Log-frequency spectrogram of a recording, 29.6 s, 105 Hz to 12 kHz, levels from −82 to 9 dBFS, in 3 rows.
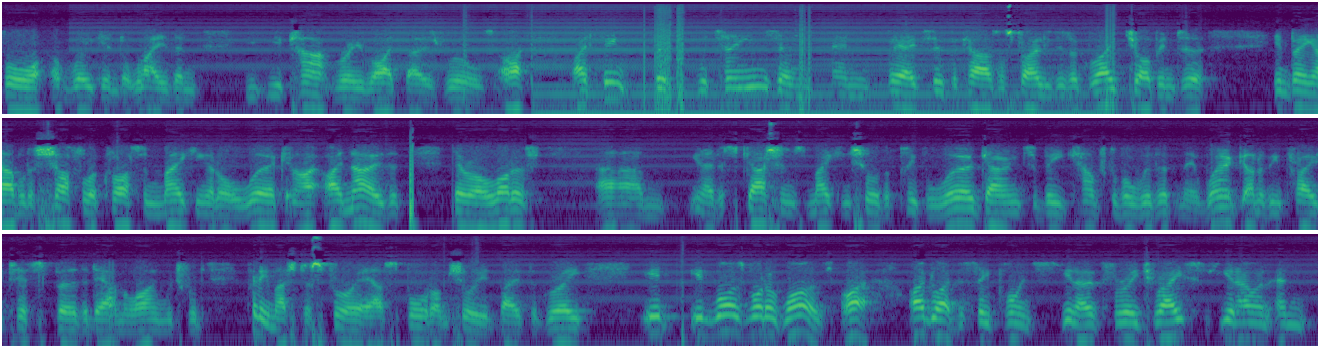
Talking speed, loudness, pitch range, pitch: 220 wpm, -22 LUFS, 110-150 Hz, 120 Hz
